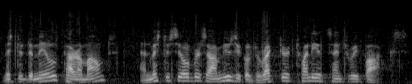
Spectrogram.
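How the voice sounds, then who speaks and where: A man's voice: medium pitch, expressive, fast, sharp tone, slight background noise, low-quality recording. A man reading scripted announcements in the style of 1930s radio, on an old broadcast.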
